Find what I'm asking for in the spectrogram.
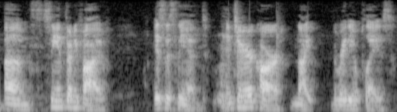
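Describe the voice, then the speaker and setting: Guy reading script directions, bright middle-pitched voice, bit far from the mic. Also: lively intonation, measured pace. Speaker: stage-direction reader. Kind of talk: scripted screenplay narration at a table read.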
